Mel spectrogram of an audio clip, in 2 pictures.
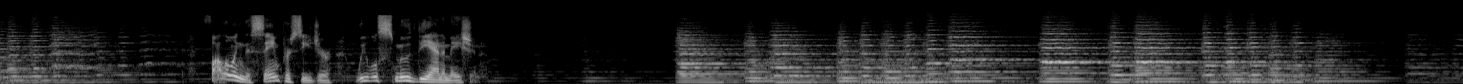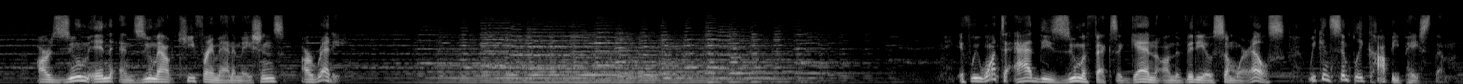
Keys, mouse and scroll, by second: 1.8 click, 3.3 space, 4.5 space, 5.7 click, 6.2 right click, 7.5 click, 9.1 click, 10.1 click, 10.9 click, 11.9 click, 12.7 click, 13.3 click, 13.6 right click, 14.4 click, 15.7 click, 17.0 space, 21.0 space, 22.4 click.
